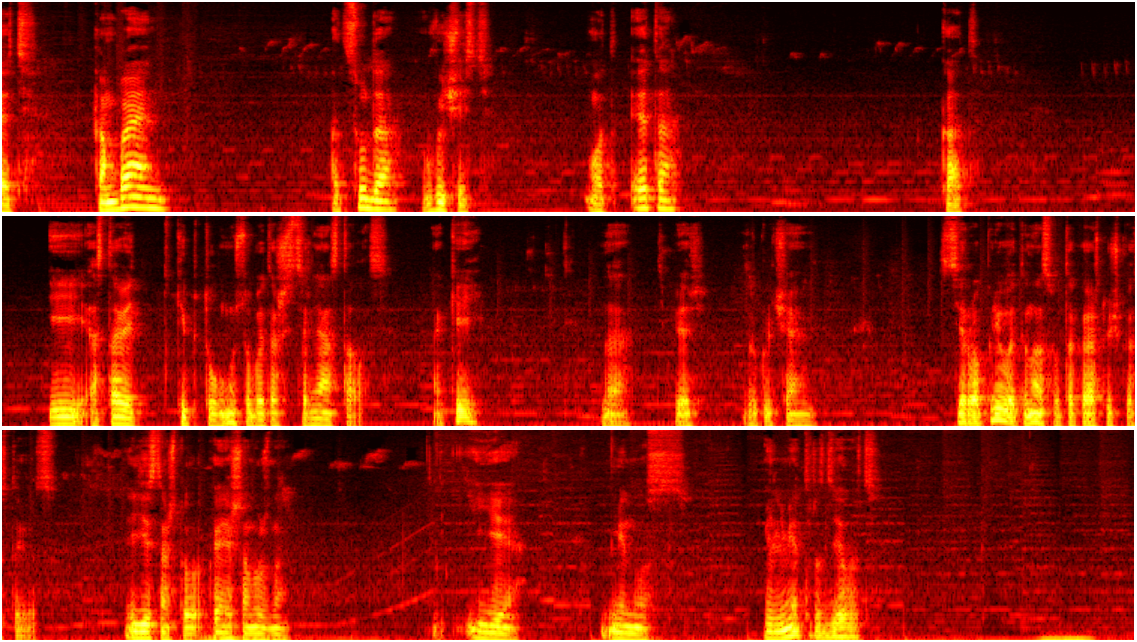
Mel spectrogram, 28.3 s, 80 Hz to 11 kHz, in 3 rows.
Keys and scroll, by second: 22.5 e, 27.3 Return.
